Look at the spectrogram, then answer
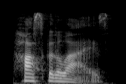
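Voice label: "hospitalise", British English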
